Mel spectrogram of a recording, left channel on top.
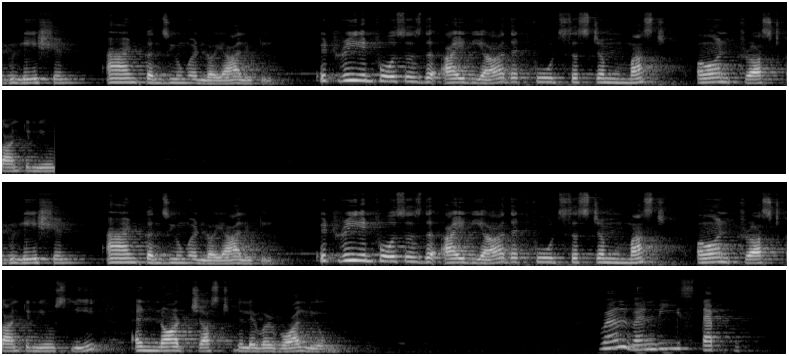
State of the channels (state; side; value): drops out; left; at 8.4 s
